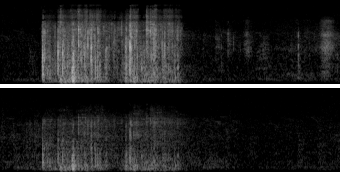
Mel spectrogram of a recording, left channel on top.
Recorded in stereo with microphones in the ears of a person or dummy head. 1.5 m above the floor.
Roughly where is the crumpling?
Left.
